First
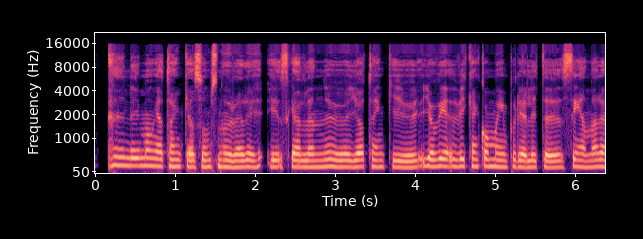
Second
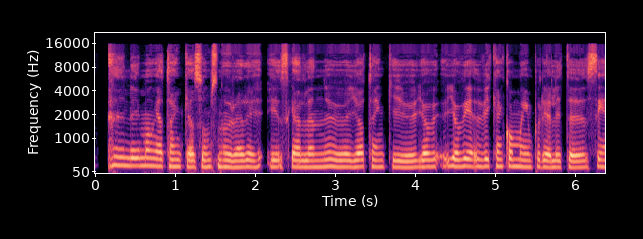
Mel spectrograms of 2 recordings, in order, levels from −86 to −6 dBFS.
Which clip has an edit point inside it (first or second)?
first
